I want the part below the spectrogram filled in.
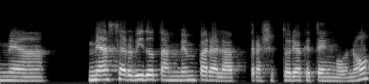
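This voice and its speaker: A woman with an Argentine accent speaks at a medium pitch with fairly even intonation. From Argentina. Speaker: finance executive. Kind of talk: panel discussion.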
